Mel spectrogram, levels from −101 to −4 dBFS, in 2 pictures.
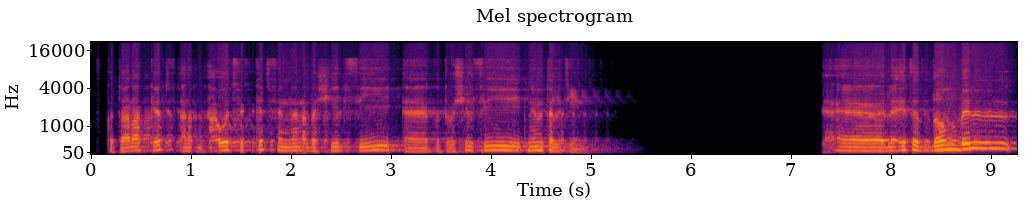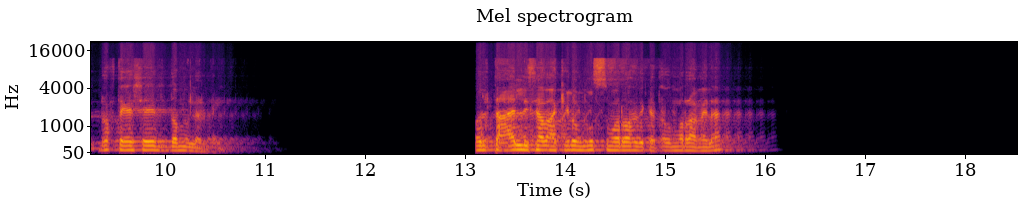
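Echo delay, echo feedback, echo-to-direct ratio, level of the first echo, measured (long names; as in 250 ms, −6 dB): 113 ms, 52%, −13.0 dB, −14.5 dB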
